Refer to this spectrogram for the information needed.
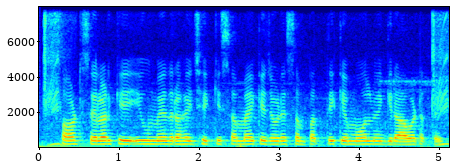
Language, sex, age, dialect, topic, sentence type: Magahi, male, 18-24, Western, banking, statement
